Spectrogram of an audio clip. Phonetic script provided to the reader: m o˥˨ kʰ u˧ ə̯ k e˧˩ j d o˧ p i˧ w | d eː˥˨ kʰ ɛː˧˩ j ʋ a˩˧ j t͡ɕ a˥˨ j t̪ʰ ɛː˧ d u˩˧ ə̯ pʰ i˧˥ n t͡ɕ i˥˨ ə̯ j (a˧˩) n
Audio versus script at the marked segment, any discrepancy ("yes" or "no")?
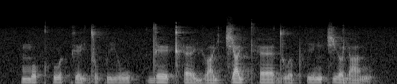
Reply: no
